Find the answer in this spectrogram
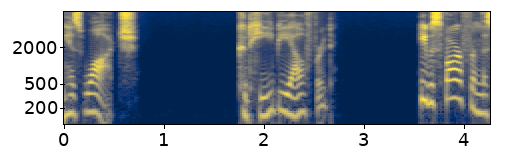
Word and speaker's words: Alfred: was his phone anyway Alfred I said relieved that I managed to put the accent on the second vowel the Albanian way I'm sorry for being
